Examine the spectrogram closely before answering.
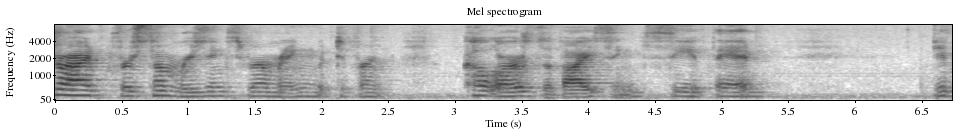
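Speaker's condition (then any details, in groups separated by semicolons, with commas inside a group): Disability causing slurred speech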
